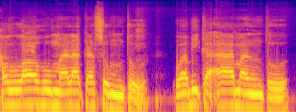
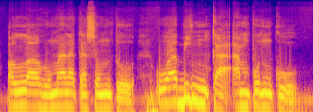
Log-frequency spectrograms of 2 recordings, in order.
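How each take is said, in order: First: The words are pronounced accurately and clearly. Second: The final words are twisted into different sounds. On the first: It is a sincere recitation for a friend. The speaker calls it right. "kan kayak gitu untuk teman muslimnya. Nggak ada masalah" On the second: It mocks the prayer. The speaker calls it wrong. "Kalau dibacanya kayak gini, ... Ah bahaya tuh"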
